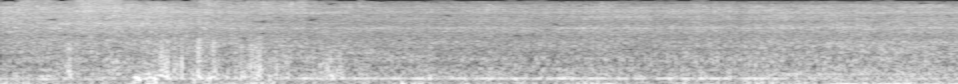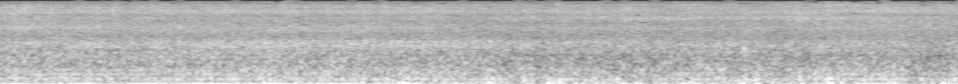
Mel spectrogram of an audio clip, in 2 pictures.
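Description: Low, uneven rumble of wind buffeting the microphone, with a faint steady hum underneath.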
